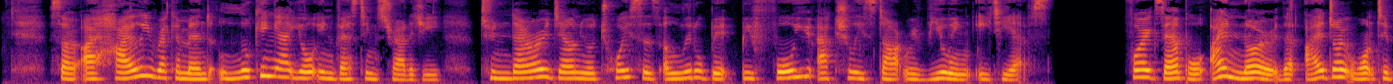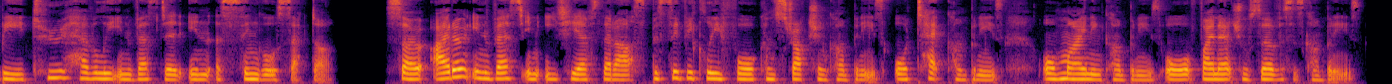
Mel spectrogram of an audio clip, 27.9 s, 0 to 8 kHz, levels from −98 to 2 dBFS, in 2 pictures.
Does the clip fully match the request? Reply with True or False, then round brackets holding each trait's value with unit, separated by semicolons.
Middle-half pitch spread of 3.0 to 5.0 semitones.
True (3.3 semitones)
